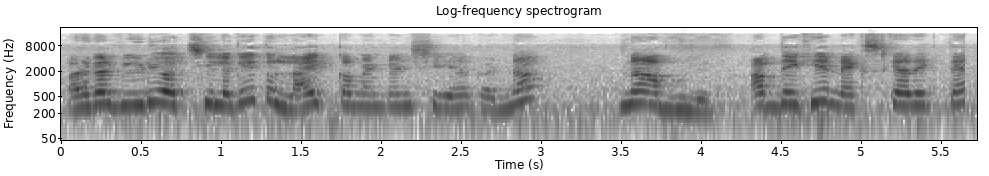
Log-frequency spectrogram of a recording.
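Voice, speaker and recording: A woman teaching English pronunciation in a classroom style, repeating words slowly and asking questions back. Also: sits high, slight background noise, low-quality recording.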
